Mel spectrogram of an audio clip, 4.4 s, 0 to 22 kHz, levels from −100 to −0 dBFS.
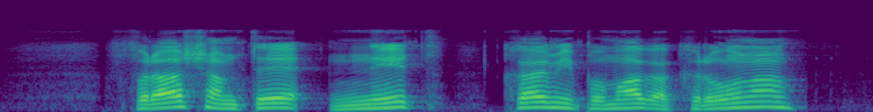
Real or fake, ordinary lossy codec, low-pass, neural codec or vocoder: real; none; 7.2 kHz; none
